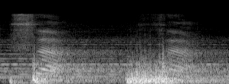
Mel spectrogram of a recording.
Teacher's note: جب آپ اپنی زبان کی نوک کو آگے کے اوپر اور نیچے والے دانتوں کے درمیان میں رکھ کر کہیں گے تو سا ادا ہوگا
